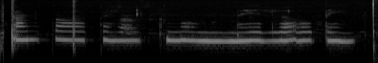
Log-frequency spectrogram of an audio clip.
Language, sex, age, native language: Icelandic, female, 8, Icelandic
